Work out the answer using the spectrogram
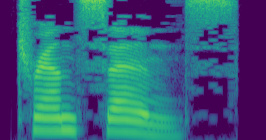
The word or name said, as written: transcends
